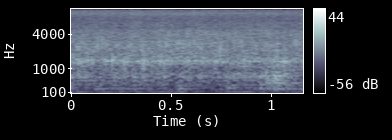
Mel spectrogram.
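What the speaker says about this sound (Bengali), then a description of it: "এই তেল গরম হয়ে গেছে, আমি এই মাছগুলো ভেজে নেবো" Fish sizzling in hot oil in a pan, a dense, steady crackle close by, loud and uninterrupted for a brief moment with no voices.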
